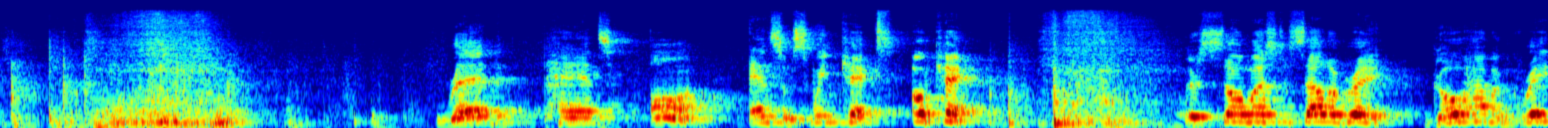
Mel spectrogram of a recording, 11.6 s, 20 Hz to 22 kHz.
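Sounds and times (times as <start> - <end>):
chair scraping and bumping as it is dragged and set down: 0.5 - 2.1, 7.6 - 8.8
speech: 4.2 - 4.7, 5.8 - 7.5, 9.0 - 11.6.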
